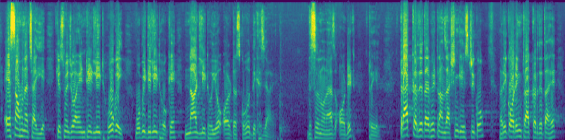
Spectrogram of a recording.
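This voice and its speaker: A man teaching an exam revision lecture, chatty and lively, talking straight to his students. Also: fairly high pitch. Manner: lively, chatty, addresses students by name, mixes English terms.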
